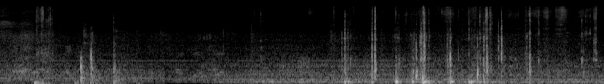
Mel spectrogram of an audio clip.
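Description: Scattered clicks, knocks and rustling from handling in and around a Formula 1 car's cockpit as a driver settles in for a seat fit, growing busier in the second half, with faint voices behind.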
